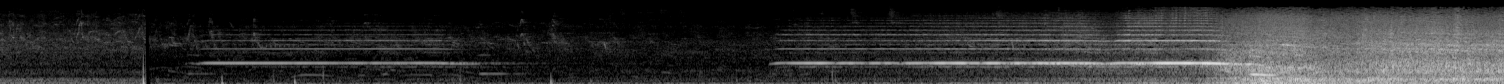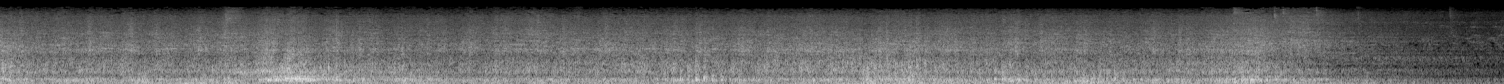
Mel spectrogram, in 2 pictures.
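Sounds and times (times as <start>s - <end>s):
train wheels clattering on rails: 12.4s - 30.0s.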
